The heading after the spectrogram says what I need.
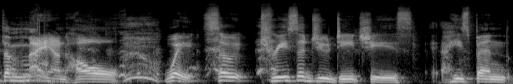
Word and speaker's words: Giudice: We used to say Judice, but Yeah. then they corrected us. Teresa has corrected us, not us, but Yeah. America. But it's Giudice.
